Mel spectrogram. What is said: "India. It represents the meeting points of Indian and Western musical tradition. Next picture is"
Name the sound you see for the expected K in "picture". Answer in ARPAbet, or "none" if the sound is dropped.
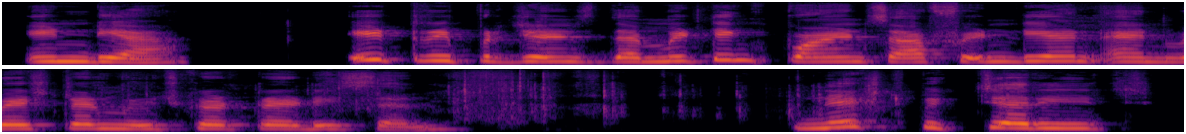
K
